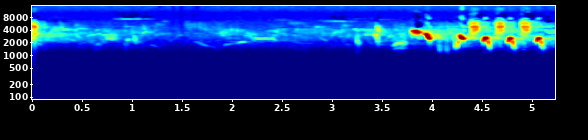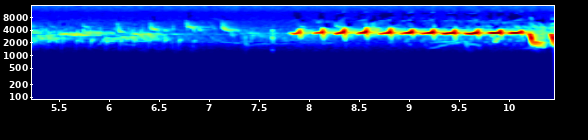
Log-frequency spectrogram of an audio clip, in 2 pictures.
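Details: Wild common nightingale, recorded during a survey, sings a long phrase: soft scattered notes, a burst of loud sharp chirps, a quiet buzzy stretch, then a rapid steady series of repeated high clipped notes.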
